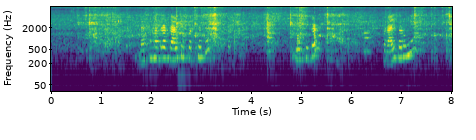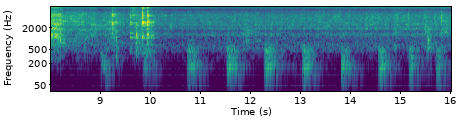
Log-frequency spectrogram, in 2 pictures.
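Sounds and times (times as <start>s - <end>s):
chicken sizzling in oil: 0.0s - 16.0s
metal ladle scraping a pot: 0.5s - 10.2s
soft low thumps: 10.7s - 16.0s.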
